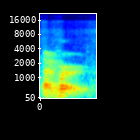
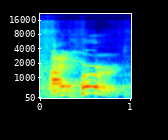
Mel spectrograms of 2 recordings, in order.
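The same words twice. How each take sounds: First: Said in the usual way. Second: The second "heard" leaned on; mock knowing repeat. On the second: Shown as a demonstration. Repeating the rumour to the crowd, knowing emphasis.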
